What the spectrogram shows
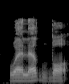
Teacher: Et c'est pas wala. La, le lam, il n'est pas emphatique.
